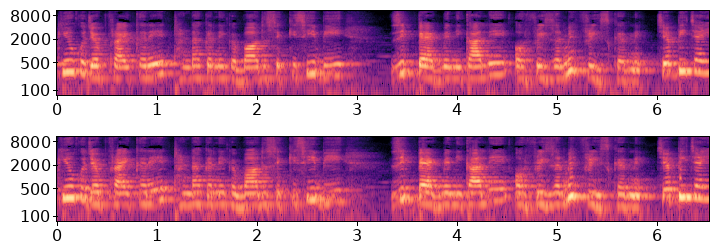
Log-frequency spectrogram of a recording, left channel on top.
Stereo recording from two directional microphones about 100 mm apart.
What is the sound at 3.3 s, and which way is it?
A woman's voice, 30° left (ahead or behind).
